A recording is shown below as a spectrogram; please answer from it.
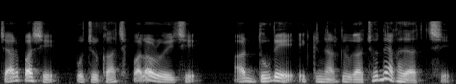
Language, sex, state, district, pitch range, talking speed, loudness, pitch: Bengali, male, West Bengal, Cooch Behar, 115-140 Hz, 145 wpm, -19 LUFS, 120 Hz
